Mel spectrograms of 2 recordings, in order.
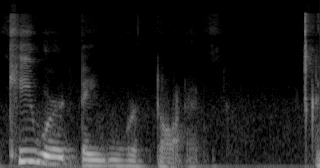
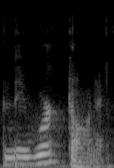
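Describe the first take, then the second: First: Keyword said slowly, then worked pressed hard; slow down and hammer worked home; slow emphatic repeat. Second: Said in the usual way. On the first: Shown as a demonstration. Telling her audience the people who respected her name really worked on it, slow emphatic.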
